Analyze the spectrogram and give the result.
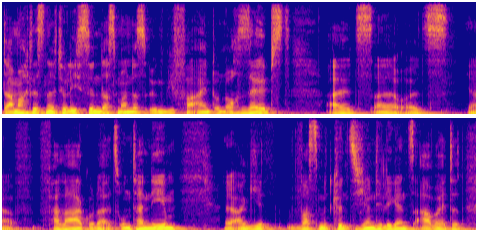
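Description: This man's fairly low voice has a dark, mellow tone, somewhat breathy, delivered at a moderate pace with fairly even intonation. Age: young. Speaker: podcast host, marketing agency. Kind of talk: interview.

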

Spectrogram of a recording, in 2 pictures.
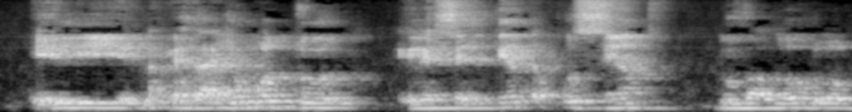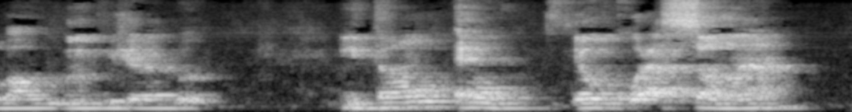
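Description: Fairly high male voice, monotone and flat, at a fairly slow pace amid audible room echo. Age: 30s. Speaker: generator technician and sales manager. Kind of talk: casual interview.

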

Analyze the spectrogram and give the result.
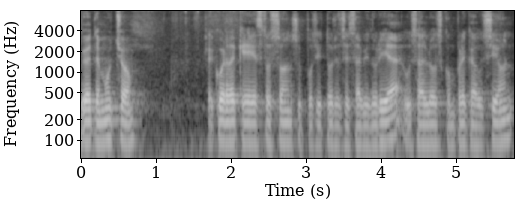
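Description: A man's very deep, low voice, dark and mellow, fairly slow, with monotone, flat intonation. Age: 30s. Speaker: podcast host. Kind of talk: solo monologue podcast. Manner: casual, with hesitations.

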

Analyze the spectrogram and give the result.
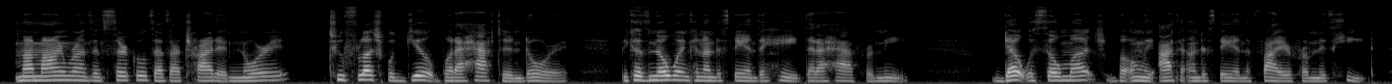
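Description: A woman talks at a moderate pace in a normal speaking voice, fairly low-pitched with fairly even intonation. The recording is very clean, with a silent background. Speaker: poet. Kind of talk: spoken-word poem performed, confessional and rhythmic with rhyme. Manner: intense, emotional, delivered in a rhythmic cadence; raw and pained, with a defiant edge.

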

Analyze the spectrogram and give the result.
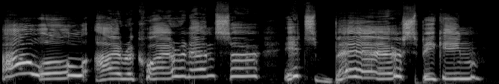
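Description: A loud, squeaky put-on character voice with a high pitch drags along at a very slow pace. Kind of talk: formal, insistent. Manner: calling out, loud.

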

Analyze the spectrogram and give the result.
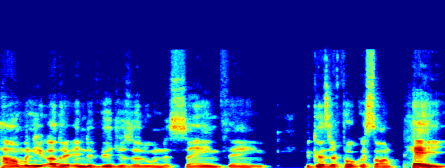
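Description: In a very clean recording with a silent background, a man speaks in a normal speaking voice at medium pitch, at a moderate pace and with lively intonation. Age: 30s. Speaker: realtor, life coach and poet. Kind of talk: podcast conversation.

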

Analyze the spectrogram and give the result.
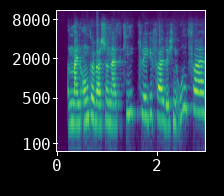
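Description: The speaker is a woman. Her voice sits fairly high. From southern Germany. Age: 40s. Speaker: insurance broker. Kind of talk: interview.

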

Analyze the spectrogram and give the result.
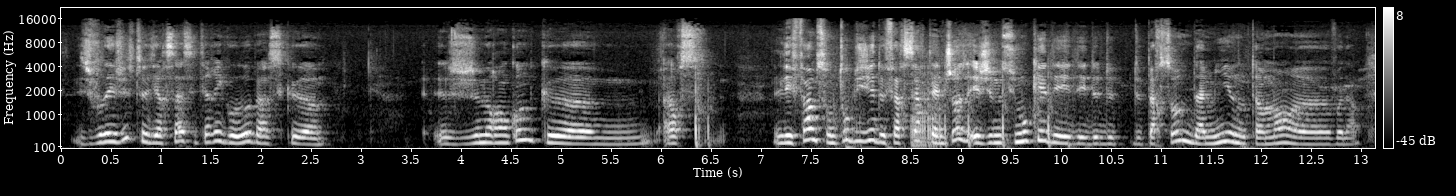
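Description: The speaker talks at a fairly slow pace, with long, frequent pauses. Noticeable background noise sits behind the voice. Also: woman, medium pitch for a woman, ordinary pitch variation. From France, Toulouse (Mirail), Chadian parents. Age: 40s. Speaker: physiotherapist. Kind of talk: interview.

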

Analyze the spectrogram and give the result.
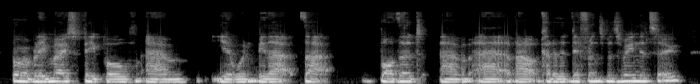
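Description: A man with an English accent speaks at a moderate pace and a medium pitch, his intonation fairly even. His tone is dark and mellow, and somewhat breathy. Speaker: golf club member and guest. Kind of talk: casual chat. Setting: video call.

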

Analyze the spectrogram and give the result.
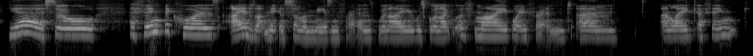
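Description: Very slow, lively speech from a woman with a fairly high voice and a Northern Irish accent. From Northern Ireland. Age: 20s. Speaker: podcast co-host. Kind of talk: testimony.

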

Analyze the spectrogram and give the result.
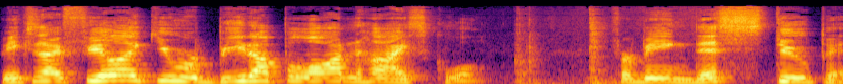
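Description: The voice has an animated tone and ordinary pitch variation. It moves at a moderate pace. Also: man. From Thailand. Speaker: sports podcast host. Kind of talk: casual solo podcast commentary. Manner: animated, heated rants.

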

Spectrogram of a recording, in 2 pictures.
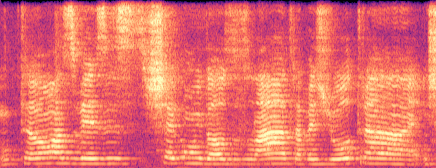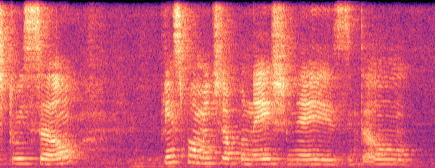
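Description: A woman speaks very slowly in a high, flat monotone. The room echoes audibly, and background noise is noticeable. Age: 20s. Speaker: nursing home caregiver. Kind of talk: casual interview.

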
